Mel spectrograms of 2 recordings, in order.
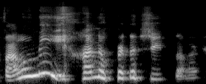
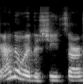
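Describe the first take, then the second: First: Eager. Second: Said in the usual way. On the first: Retold or imitated. Sing-song leading the way.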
